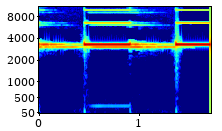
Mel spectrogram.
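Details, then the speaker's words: 120 V hardwired smoke detector with the red interconnect wire connected, upstairs unit triggered manually so the downstairs unit sounds too: piercing high beep near 3 kHz, pulsing half a second on and off. Alarm sounding normally. "right now I'm going to manually set off the alarm this is the smoke detector that that's upstairs and when I set off the alarm you'll hear that simultaneously the alarm of the smoke detector downstairs will start to alert and sound as well"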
